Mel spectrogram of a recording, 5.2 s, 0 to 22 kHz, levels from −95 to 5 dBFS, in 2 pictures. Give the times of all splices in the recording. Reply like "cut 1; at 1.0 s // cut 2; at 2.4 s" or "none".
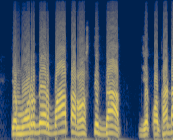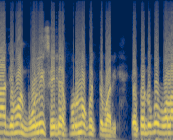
cut 1; at 3.5 s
